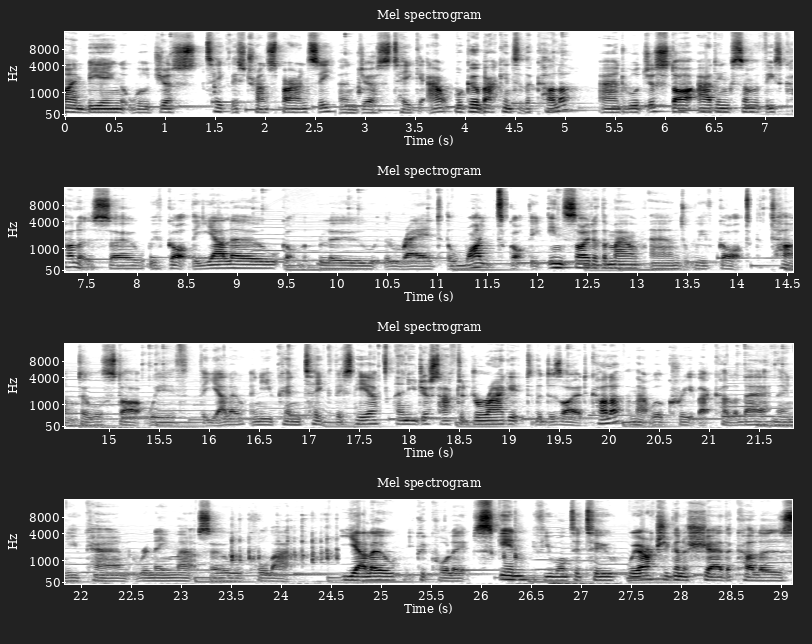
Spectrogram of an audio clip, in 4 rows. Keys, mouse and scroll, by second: 0.9 click, 1.6 alt+click, 3.2-3.8 scroll down 1, 3.8 click, 6.7-7.8 scroll down 1, 9.1 click, 12.1 click, 15.3 click, 23.4-24.9 typing, 26.2 Return, 27.4-28.4 scroll up 1.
